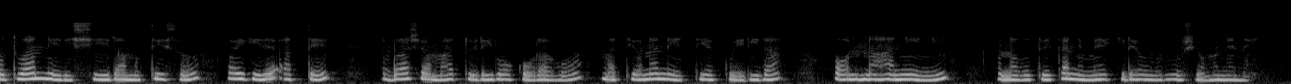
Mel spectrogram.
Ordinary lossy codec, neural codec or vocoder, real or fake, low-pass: Opus, 32 kbps; none; real; 7.2 kHz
